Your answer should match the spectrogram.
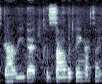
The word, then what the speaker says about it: gari: Normally I say Gary, but that's not how you say it. It's Gari, that cassava thing I sent you.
